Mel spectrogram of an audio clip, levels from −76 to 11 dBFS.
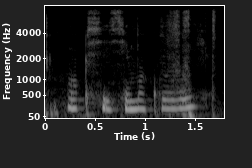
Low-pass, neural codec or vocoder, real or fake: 7.2 kHz; codec, 16 kHz, 16 kbps, FreqCodec, smaller model; fake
